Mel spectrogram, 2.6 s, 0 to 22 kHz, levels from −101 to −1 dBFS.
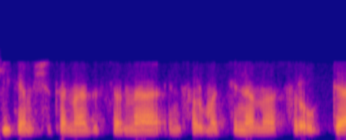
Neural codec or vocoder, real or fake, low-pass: none; real; 3.6 kHz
